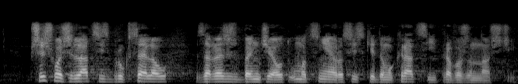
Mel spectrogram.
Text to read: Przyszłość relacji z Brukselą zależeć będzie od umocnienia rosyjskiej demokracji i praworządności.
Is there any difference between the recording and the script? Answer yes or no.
no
